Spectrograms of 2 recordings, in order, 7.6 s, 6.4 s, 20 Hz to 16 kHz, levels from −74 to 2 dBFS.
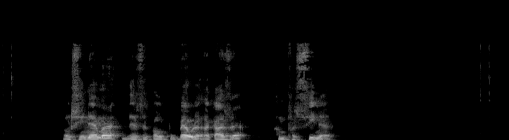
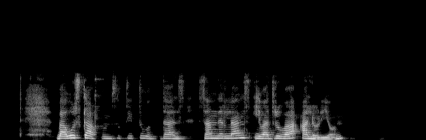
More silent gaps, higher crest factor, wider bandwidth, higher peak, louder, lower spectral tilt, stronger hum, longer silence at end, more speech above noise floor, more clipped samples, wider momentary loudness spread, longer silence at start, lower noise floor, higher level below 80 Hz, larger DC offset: neither; about the same, 20 dB vs 16 dB; first, 11.5 kHz vs 8 kHz; second, -8 dBFS vs -2 dBFS; second, -24 LUFS vs -17 LUFS; about the same, -6 dB/octave vs -6 dB/octave; neither; first, 2.65 s vs 1.25 s; first, over 67 dB vs 60 dB; neither; about the same, 16 LU vs 17 LU; first, 0.95 s vs 0.4 s; first, under -90 dBFS vs -77 dBFS; second, -66 dBFS vs -60 dBFS; neither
